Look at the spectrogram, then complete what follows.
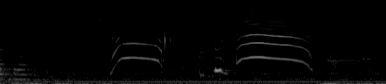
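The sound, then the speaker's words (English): Two drawn-out cat meows, each rising then falling in pitch, separated by a brief pause, with a soft steady hum in the background. “Uh, these kids are harassing me to show you the cats.”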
